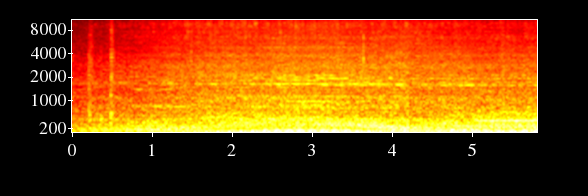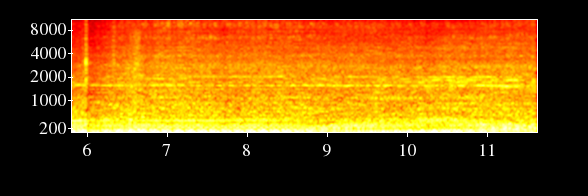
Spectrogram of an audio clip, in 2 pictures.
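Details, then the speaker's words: V8 after exhaust manifold bolt repair and flex plate replacement, first start: steady, even idle with a smooth low rumble, slight stumble at first but no skipped beats; running smoothly, with a whine noted afterwards (power steering or transmission suspected). "I feel a little stumbled but definitely don't feel like it did before oh yeah it feels nice and smooth now"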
